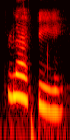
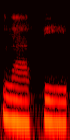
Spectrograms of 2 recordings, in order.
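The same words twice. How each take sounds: First: Louder, higher call of the name. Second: Low, soft, tender call of the name. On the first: Calling after the leaving pet. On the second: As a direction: murmur the name gently. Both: Real, not acted.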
